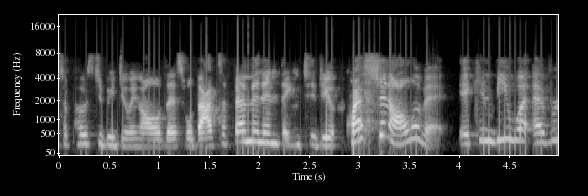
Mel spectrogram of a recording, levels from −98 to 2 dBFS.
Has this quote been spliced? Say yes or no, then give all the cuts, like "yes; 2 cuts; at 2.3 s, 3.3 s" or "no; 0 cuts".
yes; 2 cuts; at 2.8 s, 3.9 s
